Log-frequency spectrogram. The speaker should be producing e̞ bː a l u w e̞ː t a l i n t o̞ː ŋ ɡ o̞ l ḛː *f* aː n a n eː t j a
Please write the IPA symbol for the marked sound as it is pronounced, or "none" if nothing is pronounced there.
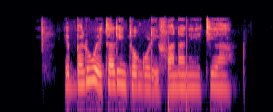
f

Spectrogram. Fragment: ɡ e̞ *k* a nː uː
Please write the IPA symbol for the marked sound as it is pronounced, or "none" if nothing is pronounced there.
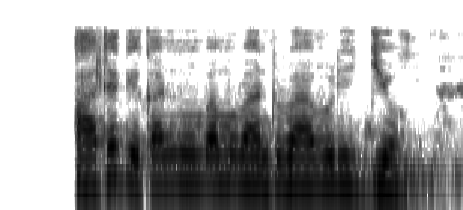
k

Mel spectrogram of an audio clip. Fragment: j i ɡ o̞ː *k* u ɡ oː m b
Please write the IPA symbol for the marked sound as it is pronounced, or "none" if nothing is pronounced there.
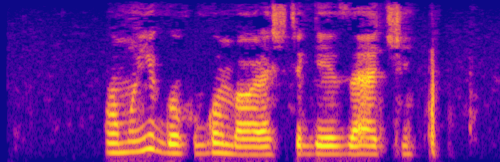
k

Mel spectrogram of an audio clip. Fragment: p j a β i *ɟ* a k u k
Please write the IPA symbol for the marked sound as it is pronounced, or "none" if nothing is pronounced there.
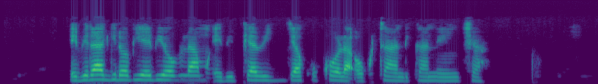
ɟː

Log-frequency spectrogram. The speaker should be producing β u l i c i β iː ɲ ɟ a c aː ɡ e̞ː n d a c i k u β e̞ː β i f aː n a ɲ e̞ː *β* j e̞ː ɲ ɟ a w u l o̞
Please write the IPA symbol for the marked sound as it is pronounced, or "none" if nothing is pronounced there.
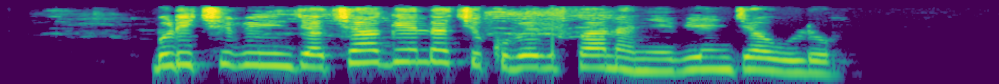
β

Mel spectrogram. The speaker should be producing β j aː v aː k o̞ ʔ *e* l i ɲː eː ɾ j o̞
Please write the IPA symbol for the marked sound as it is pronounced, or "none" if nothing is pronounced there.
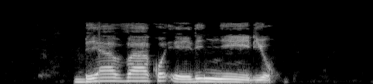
e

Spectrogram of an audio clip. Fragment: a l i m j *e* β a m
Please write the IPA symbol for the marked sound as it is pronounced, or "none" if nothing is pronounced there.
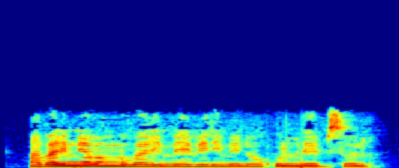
a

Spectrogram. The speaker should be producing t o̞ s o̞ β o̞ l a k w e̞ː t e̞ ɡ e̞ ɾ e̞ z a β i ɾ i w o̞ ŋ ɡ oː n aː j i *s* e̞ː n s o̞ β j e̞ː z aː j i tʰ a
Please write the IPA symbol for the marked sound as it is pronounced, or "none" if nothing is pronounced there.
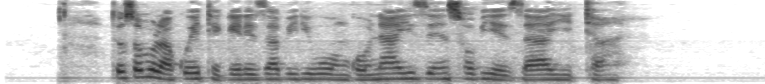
z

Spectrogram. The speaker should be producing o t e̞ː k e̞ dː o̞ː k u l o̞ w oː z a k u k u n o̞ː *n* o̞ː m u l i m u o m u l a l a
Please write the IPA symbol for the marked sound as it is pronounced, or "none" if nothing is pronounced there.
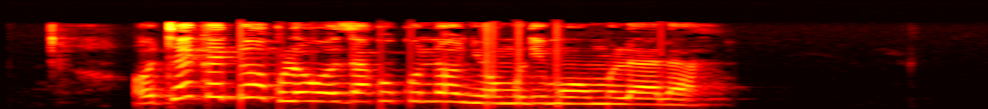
ɲ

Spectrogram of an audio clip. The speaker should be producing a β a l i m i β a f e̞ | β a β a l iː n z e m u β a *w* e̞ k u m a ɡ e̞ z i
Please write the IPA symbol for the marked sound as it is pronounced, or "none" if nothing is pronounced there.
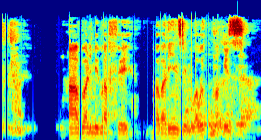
w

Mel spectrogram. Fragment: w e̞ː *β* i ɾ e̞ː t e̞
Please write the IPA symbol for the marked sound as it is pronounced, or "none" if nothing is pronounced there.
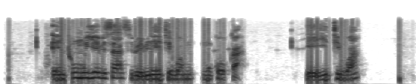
β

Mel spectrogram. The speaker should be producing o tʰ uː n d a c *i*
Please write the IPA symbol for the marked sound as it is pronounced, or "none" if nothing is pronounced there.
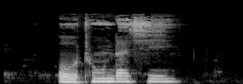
i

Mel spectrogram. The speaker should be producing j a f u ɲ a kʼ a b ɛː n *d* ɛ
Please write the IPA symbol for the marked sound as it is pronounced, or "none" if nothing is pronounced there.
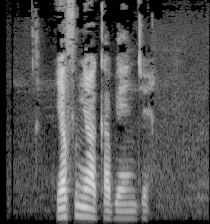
d͡ʒ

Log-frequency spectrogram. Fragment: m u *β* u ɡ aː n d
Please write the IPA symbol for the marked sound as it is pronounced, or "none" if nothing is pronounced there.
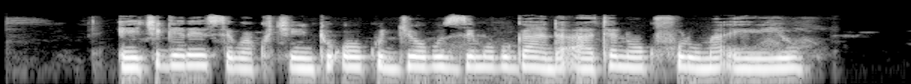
β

